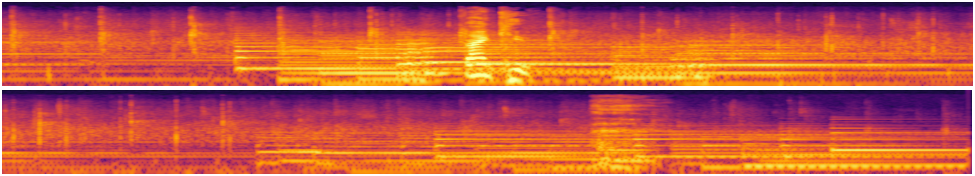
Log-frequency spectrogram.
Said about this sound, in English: And I want to thank the musicians, the singers, the choir director. Let's clap our hands. Let's recognize excellence.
